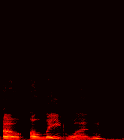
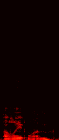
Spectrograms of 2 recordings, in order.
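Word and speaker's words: Ale-8-One: Known colloquially as ale ate, pronounced as, a late one. – Oh, a late one.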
